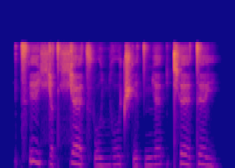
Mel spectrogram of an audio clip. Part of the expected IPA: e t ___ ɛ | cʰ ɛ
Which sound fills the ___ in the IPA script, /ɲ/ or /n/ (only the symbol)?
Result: ɲ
